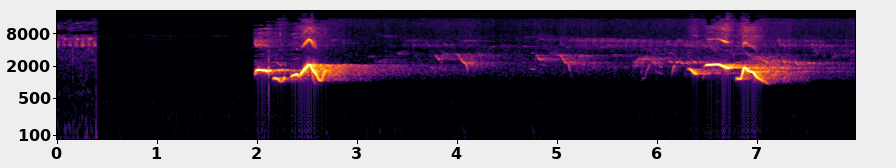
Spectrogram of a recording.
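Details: Eurasian golden oriole singing in spring among blossoming cherry trees: after a silent gap, loud fluting whistled phrases that swoop up and down, followed by softer warbled notes and a second rich yodelling phrase near the end.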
